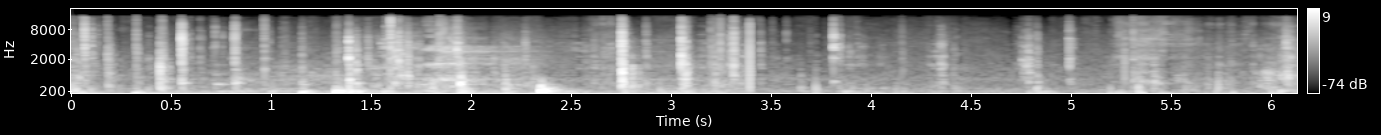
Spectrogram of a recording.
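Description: Irregular clicks, taps and light rattles of wiring, plastic dash parts and a multimeter's test leads being handled, busier in the first half and sparser later.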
